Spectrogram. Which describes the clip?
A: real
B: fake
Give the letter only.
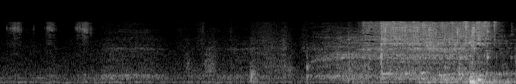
A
